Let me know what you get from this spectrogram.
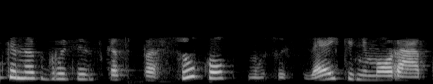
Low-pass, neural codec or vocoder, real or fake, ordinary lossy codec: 3.6 kHz; none; real; MP3, 16 kbps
